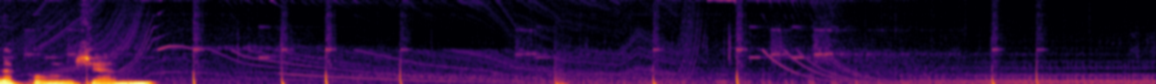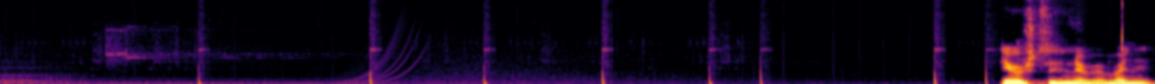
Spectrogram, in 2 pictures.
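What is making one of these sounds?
Short electronic clicks and blips sound from a game.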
